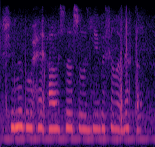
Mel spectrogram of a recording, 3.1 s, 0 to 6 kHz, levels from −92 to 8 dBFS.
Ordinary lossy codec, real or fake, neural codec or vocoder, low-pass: none; real; none; 5.4 kHz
